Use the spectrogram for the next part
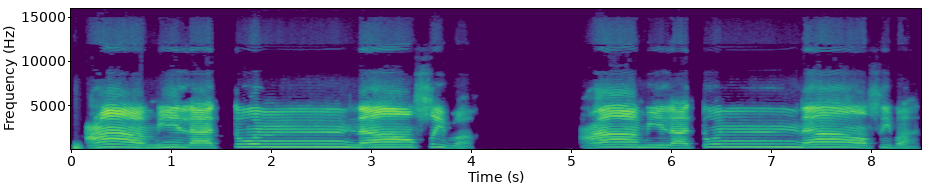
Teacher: Tanwin bertemu dengan nun. Masukkan dan dengung.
